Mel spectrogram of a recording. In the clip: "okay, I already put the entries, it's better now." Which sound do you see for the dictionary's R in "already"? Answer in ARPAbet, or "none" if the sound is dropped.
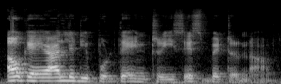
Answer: none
